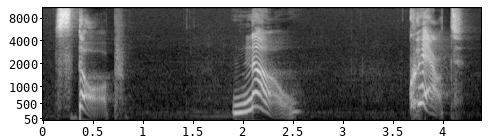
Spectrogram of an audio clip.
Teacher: the fourth tone starts at the same high pitch as the first tone then falls fast · Your voice starts high then drops down quickly— sharp and sudden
